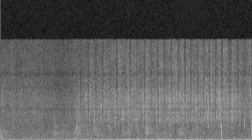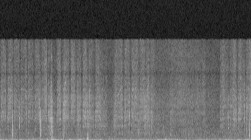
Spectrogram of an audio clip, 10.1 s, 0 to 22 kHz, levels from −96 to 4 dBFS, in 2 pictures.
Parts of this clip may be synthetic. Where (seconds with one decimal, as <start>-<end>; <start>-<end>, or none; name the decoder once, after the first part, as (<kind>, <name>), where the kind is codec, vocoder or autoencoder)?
3.5-4.1 (vocoder, BigVGAN v2)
